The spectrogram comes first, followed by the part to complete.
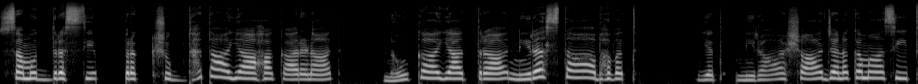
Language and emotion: Sanskrit, sad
